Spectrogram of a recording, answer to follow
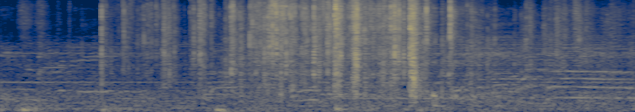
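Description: A trading-card pack being opened and its cards handled: a quick run of crinkling, rustling and clicking, loudest in the middle seconds, over background music.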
